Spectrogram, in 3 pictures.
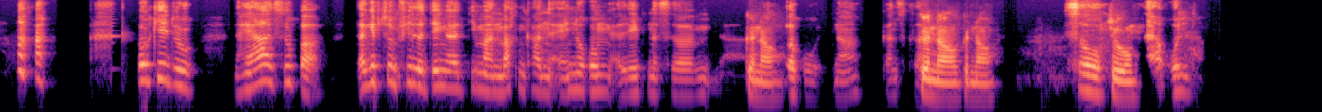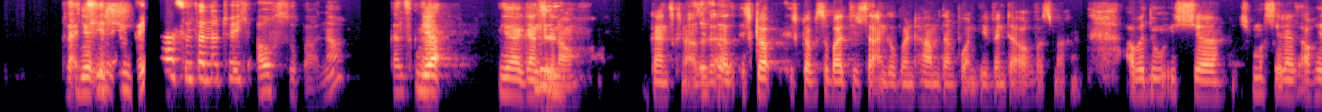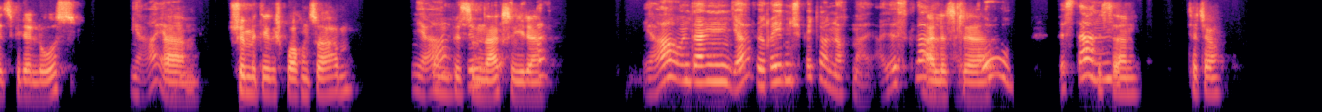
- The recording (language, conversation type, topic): German, unstructured, Welche Jahreszeit magst du am liebsten und warum?
- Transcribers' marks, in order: chuckle; other background noise; unintelligible speech; joyful: "bis dann"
